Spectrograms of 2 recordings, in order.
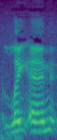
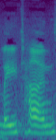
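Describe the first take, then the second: First: It is said with a Utah accent. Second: It is said with a standard accent. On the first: "that Utah accents will still probably come out" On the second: "instead of"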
